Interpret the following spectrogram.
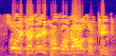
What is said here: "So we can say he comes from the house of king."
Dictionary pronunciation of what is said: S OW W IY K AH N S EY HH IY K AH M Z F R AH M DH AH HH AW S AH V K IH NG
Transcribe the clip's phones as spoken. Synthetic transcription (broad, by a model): S OW W IY K AH N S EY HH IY K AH M F R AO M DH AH HH AW S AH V K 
